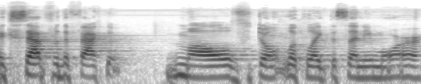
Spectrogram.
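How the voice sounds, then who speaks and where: Her tone bright and sharp, a woman speaks with a Chicago accent. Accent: American, Chicago. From US Midwest, Chicago. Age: 30s. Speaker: marketing executive, conference speaker. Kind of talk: conference talk. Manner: casual, chatty.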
